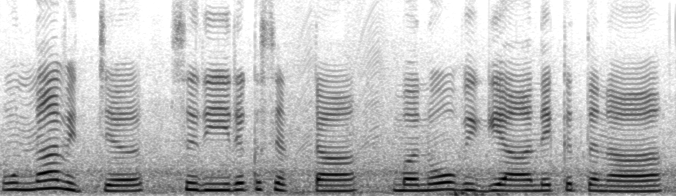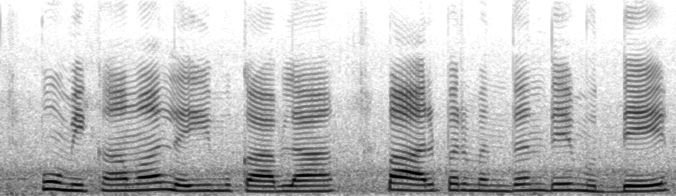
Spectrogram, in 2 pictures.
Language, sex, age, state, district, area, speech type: Punjabi, female, 18-30, Punjab, Barnala, rural, spontaneous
